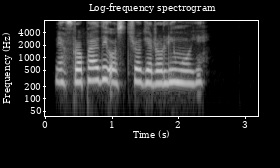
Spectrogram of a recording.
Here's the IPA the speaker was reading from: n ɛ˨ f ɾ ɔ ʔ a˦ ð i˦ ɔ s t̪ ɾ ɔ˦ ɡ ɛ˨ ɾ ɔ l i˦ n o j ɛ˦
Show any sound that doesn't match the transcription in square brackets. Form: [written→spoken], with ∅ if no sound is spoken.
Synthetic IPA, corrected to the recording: n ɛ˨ f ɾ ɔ [ʔ→p] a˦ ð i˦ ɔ s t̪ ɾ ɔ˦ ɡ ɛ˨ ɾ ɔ l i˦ [n→m] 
